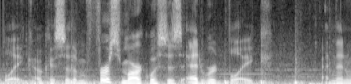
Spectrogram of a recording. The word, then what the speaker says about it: Marquess: So this is how you say it. Marquis. So it is as it seems like it should be written, Marquis.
